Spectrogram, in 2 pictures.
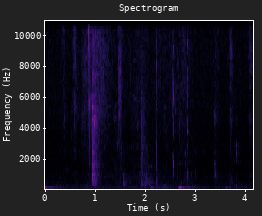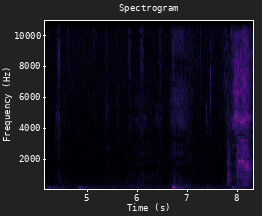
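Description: A black pencil scratches across paper in soft, irregular strokes with brief pauses, close and quiet over a low steady hum.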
